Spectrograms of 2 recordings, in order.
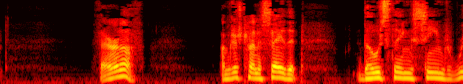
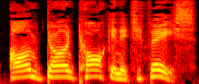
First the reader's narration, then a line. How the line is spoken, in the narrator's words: Dad's bellowed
